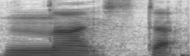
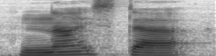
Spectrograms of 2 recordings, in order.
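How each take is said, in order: Both takes have the same delivery.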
